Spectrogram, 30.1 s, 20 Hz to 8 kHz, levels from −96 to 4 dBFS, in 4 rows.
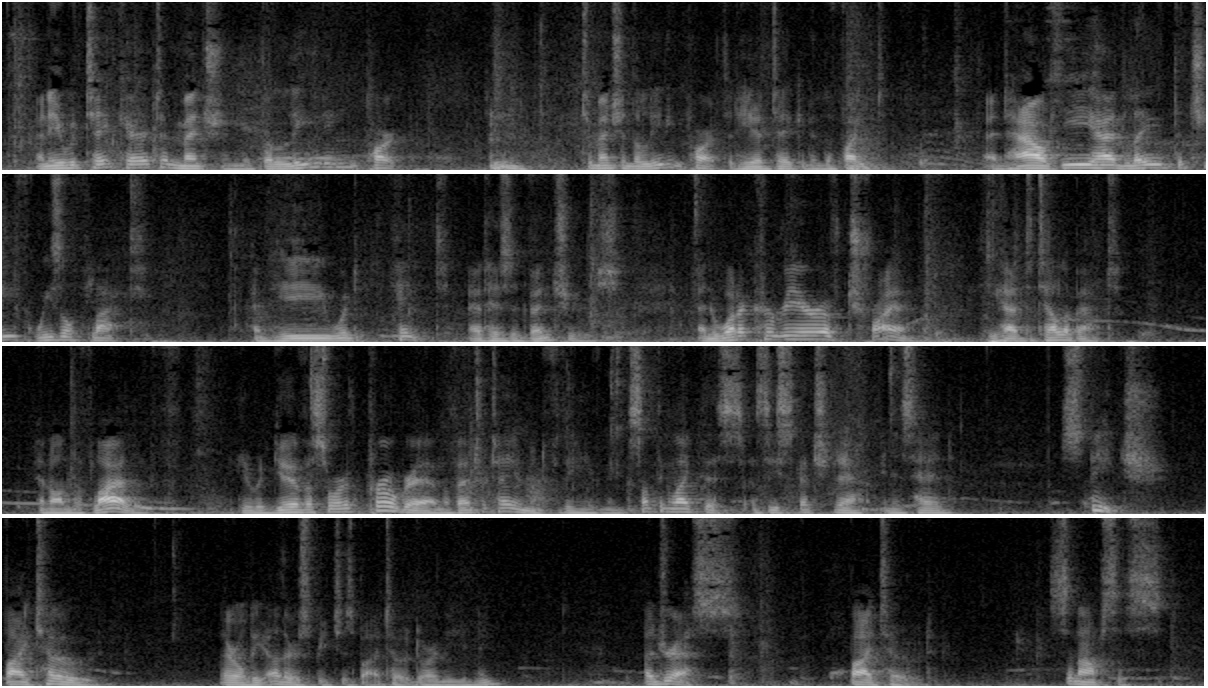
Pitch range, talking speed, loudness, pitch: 95-125 Hz, 185 wpm, -34 LUFS, 105 Hz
